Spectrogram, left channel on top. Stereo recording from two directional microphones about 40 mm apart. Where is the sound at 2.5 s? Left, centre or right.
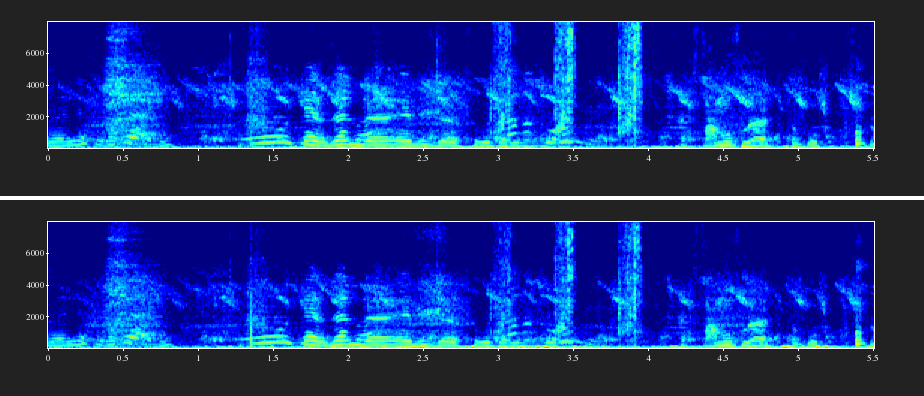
Right.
